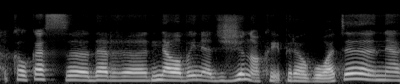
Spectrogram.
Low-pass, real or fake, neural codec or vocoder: 10.8 kHz; fake; codec, 24 kHz, 0.9 kbps, DualCodec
